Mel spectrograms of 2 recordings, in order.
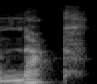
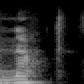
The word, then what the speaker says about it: Nacht: Podríamos hacerlo como una K y una T y sonaría algo como Nacht, Gute Nacht. Pero otros dicen, no, es mejor hacerlo con el de la G, Nacht, como más como G, Gute Nacht, Gute Nacht.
